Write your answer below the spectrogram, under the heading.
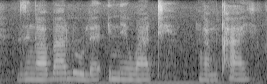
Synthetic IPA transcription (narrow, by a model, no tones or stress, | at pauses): ziŋɡʱaɓalulainɛwatʼʰi̥ŋɡʱam̩ǃʰaːji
